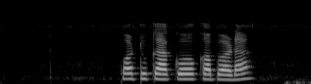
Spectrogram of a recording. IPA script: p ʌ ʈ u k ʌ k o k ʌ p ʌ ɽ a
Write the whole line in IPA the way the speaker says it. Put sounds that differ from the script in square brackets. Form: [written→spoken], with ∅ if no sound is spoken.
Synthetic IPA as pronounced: p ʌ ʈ u k [ʌ→a] k o k ʌ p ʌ ɽ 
